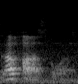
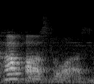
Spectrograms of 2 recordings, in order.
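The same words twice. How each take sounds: First: Apostolos starting straight on the vowel, no H; no H sound. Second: Hapostolos with an added H at the start; wrong H sound. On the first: Teacher giving students the right sound, no H. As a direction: say apostolos with no breath before the a. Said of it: "it's apostolos". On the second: Teacher contrasting a wrong H sound for the class. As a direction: say hapostolos with a breathy H before the a. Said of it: "is not hapostolos". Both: Shown as a demonstration.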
